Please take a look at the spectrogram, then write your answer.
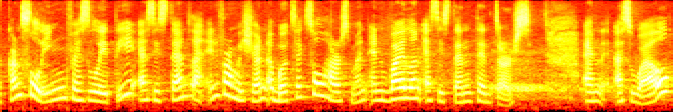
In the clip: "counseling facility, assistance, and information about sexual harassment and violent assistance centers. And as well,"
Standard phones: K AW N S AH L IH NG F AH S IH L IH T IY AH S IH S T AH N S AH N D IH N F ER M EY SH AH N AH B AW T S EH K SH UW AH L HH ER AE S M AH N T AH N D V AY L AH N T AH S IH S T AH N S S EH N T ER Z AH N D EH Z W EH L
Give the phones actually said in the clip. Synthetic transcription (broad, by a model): K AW N S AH L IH NG F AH S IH L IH T IY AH S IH S T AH N S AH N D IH N F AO M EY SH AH N AH B AW T S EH K S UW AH L HH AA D S M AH N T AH N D V AY L AH N T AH S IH S T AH N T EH N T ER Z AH N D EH S W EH L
